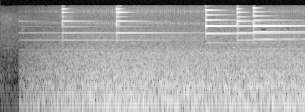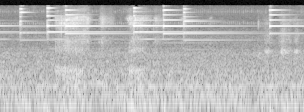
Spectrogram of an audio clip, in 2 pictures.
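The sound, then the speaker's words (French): A sequence of bright, high-pitched chime strikes rings out in a quick, uneven rhythm from a wristwatch's grande sonnerie striking mechanism, like a grandfather clock, over a steady low rumbling background hum. “t'as la grande sonnerie. C'est-à-dire, c'est carrément comme une horloge grand-père”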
